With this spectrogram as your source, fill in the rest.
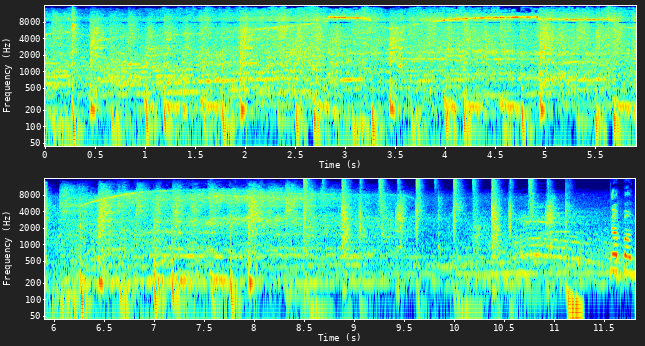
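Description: Race car skidding and crashing during a motor race, with loud, continuous engine roar, tire noise and a series of sharp impact clatters, especially in the second half, under faint background voices.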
